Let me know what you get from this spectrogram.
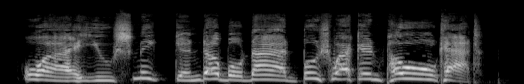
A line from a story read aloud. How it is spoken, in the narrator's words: the old Westerner bellowed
